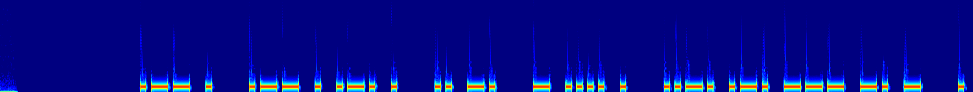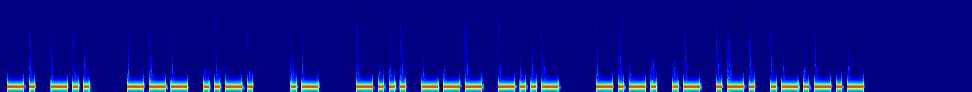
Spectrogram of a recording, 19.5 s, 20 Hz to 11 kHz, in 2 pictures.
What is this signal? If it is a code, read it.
Morse code, heard as a keyed tone, about 22 wpm, 700 Hz. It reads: WE WERE IN THE FRONT END OF A BOX CAR.
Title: Sentences from Top 1000 Words - Review Part 2 - 22wpm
